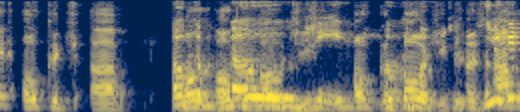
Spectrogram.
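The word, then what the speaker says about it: Okoboji: Okaboji.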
